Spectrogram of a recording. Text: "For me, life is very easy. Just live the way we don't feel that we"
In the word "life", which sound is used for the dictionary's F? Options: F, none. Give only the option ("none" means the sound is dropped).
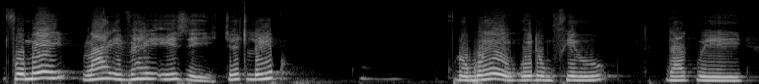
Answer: none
